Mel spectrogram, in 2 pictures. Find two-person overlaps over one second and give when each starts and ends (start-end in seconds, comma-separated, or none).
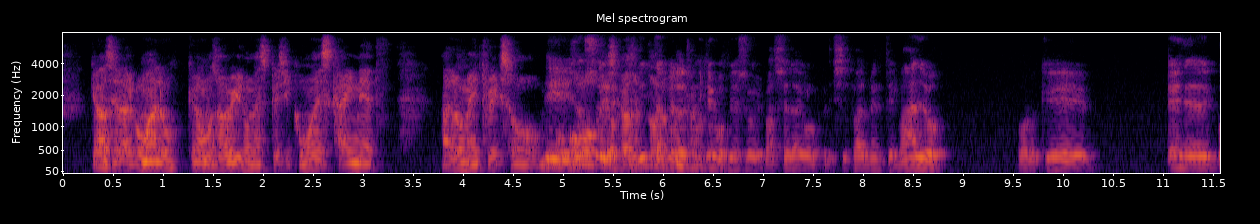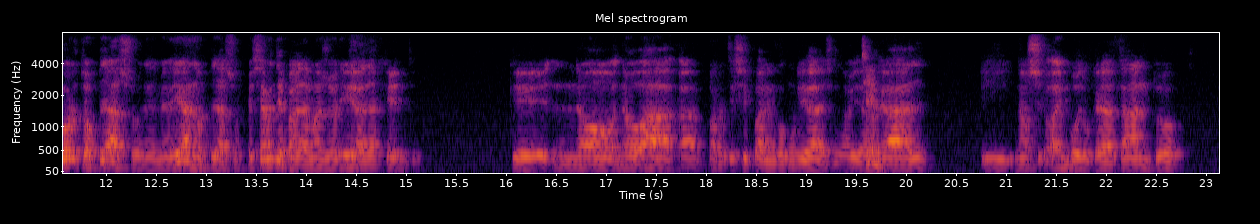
4.8-6.4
